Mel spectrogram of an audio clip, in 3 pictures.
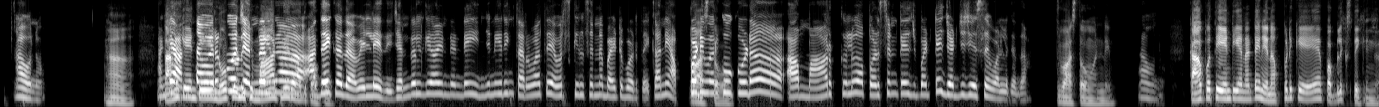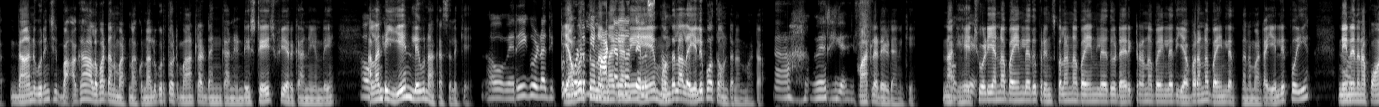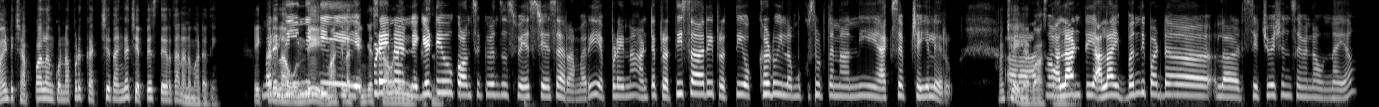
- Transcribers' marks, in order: in English: "జనరల్‌గా"; in English: "జనరల్‌గా"; in English: "ఇంజినీరింగ్"; in English: "స్కిల్స్"; in English: "పర్సెంటేజ్"; in English: "జడ్జ్"; in English: "పబ్లిక్ స్పీకింగ్"; other background noise; in English: "స్టేజ్ ఫియర్"; in English: "వెరీ గుడ్"; in English: "వెరీ"; in English: "హెచ్ఓడి"; in English: "ప్రిన్సిపల్"; in English: "డైరెక్టర్"; in English: "పాయింట్"; in English: "చేంజెస్"; in English: "నెగెటివ్ కాన్సీక్వెన్సెస్ ఫేస్"; in English: "యాక్సెప్ట్"; in English: "సో"; in English: "సిట్యుయేషన్స్"
- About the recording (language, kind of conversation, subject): Telugu, podcast, మీరు ఫ్లో స్థితిలోకి ఎలా ప్రవేశిస్తారు?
